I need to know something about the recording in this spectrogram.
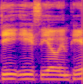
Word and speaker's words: Decomp: Now, is that DECOMP or is that DCOMP? It's DECOMP.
